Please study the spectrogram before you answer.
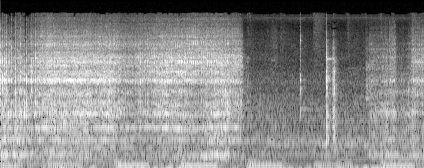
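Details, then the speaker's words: Wood lathe turning a claret ash bowl: the gouge makes a rough rasping scrape with an uneven buzzing judder. This is chatter from the tool vibrating on the tool rest with too little downward pressure. "hear a little bit of vibration there of my tool on the tool rest as I was coming through I wasn't applying enough downward pressure and yeah that's the result"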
